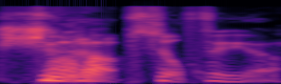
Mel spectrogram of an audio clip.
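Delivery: possessed demon voice with spitting. Retelling a reply to Sophia, in a demon voice. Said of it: "Demon voice".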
